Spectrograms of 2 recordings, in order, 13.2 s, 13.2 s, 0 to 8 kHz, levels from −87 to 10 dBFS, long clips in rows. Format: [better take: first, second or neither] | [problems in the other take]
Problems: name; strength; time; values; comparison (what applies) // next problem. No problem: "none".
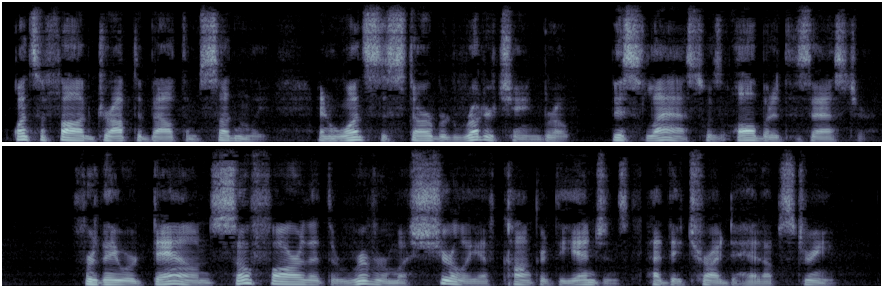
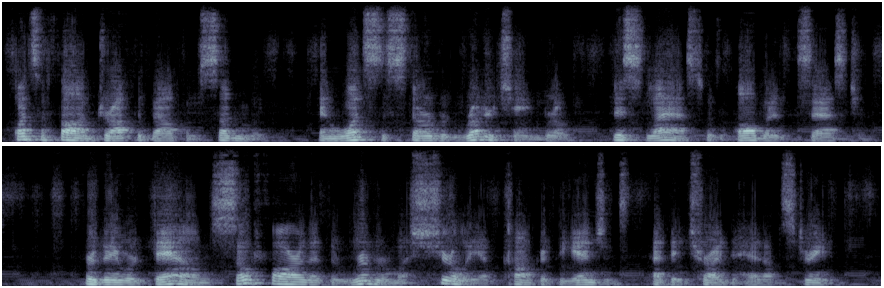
first | noise reduction (neural separator model SepFormer DNS4)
